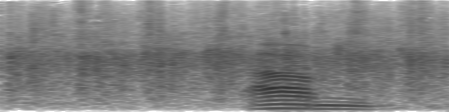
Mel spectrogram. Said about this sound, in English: And so, yeah, clap it up.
